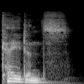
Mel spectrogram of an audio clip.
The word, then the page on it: cadence: British English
